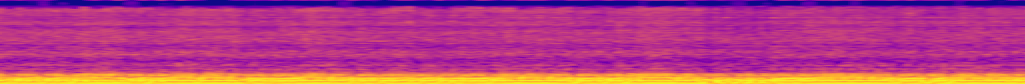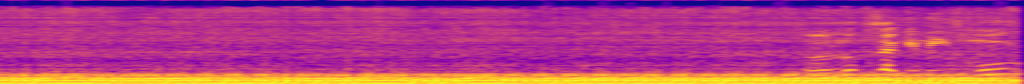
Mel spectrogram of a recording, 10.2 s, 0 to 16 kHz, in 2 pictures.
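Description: A 2023 Kawasaki ZX-10R ABS KRT Edition idles steadily throughout, with a low, loud, continuous engine drone and some light mechanical clatter, during a first oil change.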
